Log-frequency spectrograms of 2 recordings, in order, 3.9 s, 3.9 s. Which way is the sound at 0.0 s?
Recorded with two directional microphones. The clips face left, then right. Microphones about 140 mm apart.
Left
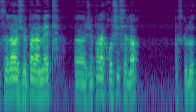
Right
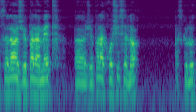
10° left (ahead or behind).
